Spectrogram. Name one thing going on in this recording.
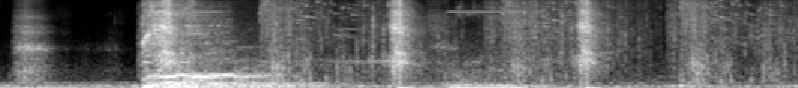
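Brittle figures shatter with sharp, glassy crashes.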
